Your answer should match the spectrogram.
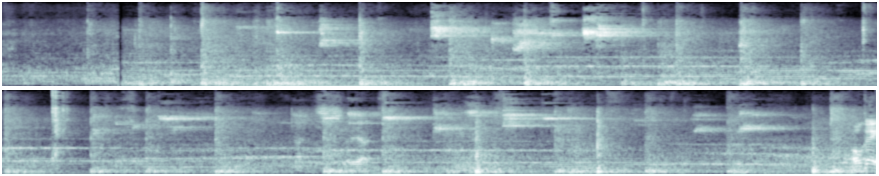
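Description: Basketballs bouncing irregularly on a hard indoor court, several thuds a second, echoing in a large gym, with indistinct voices in the background.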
